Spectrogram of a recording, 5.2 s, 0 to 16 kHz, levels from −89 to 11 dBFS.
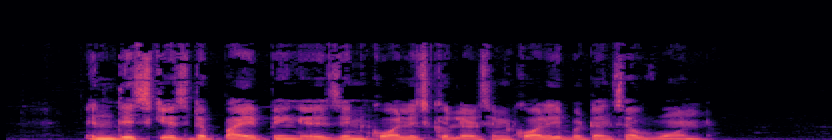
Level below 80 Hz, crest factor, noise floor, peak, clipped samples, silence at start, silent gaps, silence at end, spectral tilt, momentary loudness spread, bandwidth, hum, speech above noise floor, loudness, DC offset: -60 dBFS; 16 dB; -68 dBFS; -6 dBFS; under 0.1%; 0.55 s; none; 0.75 s; -5.5 dB/octave; 8 LU; 11.5 kHz; none; 47 dB; -22 LUFS; under 0.1%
